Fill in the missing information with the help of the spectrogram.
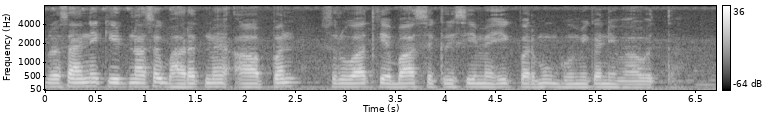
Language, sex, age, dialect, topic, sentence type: Bhojpuri, female, 31-35, Northern, agriculture, statement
